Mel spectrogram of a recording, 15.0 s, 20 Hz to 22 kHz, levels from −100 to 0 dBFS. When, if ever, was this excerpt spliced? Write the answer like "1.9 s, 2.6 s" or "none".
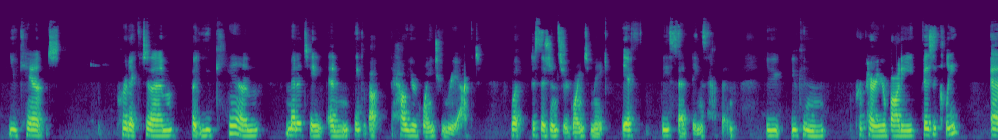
13.8 s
